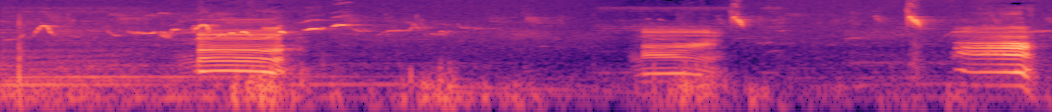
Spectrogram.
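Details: Tame cattle roaming a large garden while grazing and interacting with one another; three moderate moos spaced about four seconds apart, each a short harmonic low that drops at its end, with birds calling softly behind.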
